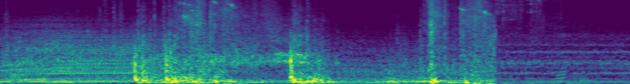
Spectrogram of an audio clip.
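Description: A car crashes with loud metal bangs and scrapes.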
